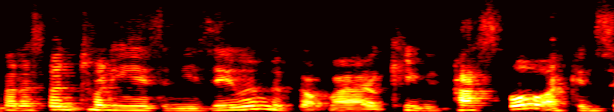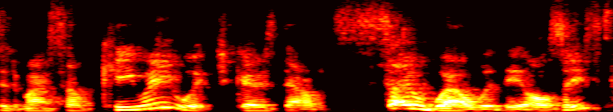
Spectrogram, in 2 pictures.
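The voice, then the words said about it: Northern English accent, not Australian. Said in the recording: “as you can tell by the accent, it isn't quite Aussie. I'm originally from the north of England”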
